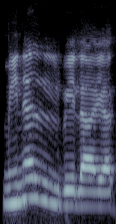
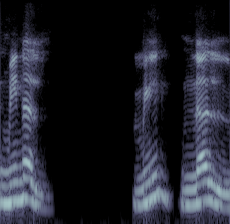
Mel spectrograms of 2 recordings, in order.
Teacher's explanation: if it is sandwiched between two words, then you will not pronounce alif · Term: Hamzatul Wasl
